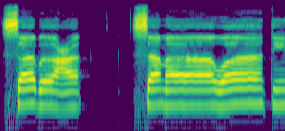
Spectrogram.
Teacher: خلق سبع، با کے اوپر قلقلہ کریں گے ، سبع سماوات، سماوات، میم کو کھینچ کر پڑھیں گے ایک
